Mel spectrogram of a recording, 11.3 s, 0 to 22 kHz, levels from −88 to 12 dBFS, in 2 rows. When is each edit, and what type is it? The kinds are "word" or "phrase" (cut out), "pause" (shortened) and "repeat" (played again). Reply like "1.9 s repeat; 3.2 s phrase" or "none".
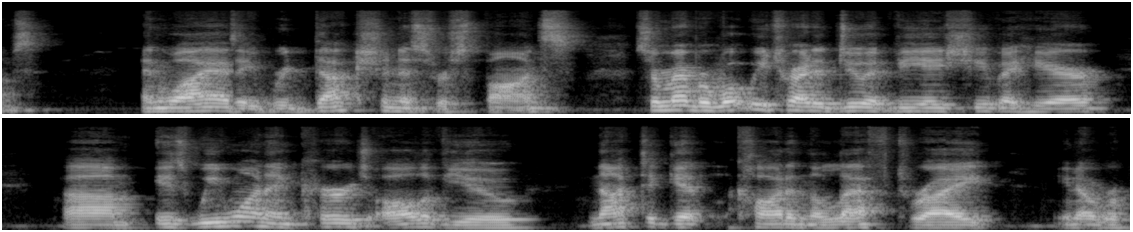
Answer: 1.1 s phrase; 9.3 s word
